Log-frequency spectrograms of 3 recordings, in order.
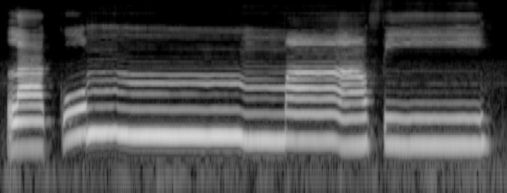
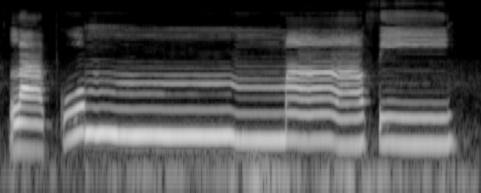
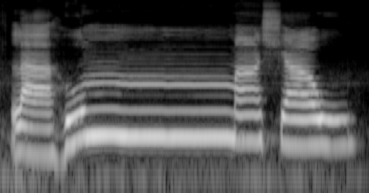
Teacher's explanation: Jadi disebut dengan idgham mimi. Kalau ada mim sukun bertemu dengan huruf mim, maka cara membacanya ditasdidkan ya. Mimnya itu ditahan yang lama ya. Mimnya ditahan yang lama disebut dengan hukum bacaan idgham mimi.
